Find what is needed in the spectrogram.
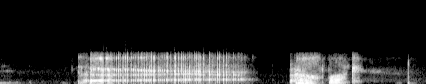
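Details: One long, loud, drawn-out belch of about two and a half seconds, then several shorter belches, deliberately produced, recorded on a phone mic.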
